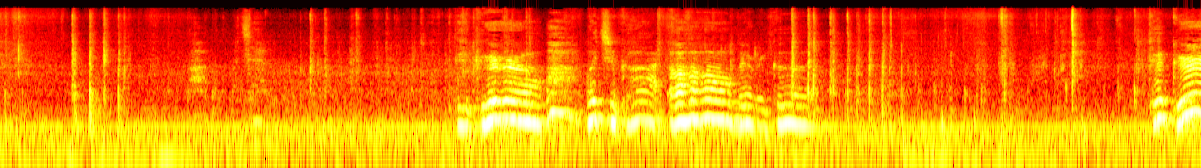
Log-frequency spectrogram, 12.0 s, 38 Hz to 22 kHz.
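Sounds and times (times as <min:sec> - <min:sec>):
puppy feet pattering on foam mat: 0:06.3 - 0:11.6.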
